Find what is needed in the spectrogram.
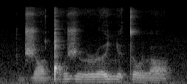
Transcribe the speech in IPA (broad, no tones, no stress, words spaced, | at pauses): d͡ʒɒɡ͡ǃoʒɯ ɹəʎətolɒ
